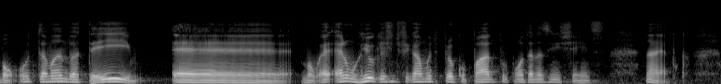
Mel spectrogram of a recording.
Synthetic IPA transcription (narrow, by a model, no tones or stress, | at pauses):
bõʔʊt̪amɐ̃jʊd̪ʊat̪ei | ɛ | bõ̰w̃ʔɛʔɛɾɐũɦiwkɪɐʒẽnt͡ʃɪfikavɐmũj̃t̪ʊpɾeokupad̪ʊpʊɾkõnt̪ɐd̪ɐzẽʃẽnt͡ʃɪ̥snɐ̰ɛ̰pʊ̥kɐ̥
